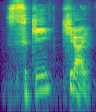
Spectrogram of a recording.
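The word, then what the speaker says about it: 好き嫌い: 예를 들자면은 노미, 크이, 스키, 키라이 라는 식으로 발음을 하기 때문에 이 경우에는 연탁 현상이 발생하지 않습니다.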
